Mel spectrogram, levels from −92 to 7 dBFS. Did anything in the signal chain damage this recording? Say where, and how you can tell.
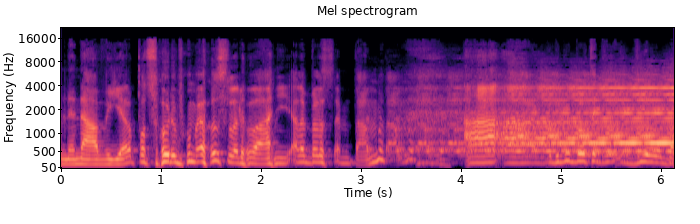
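Yes: feedback howl in the call path, from 3.05 s to the end. A loop builds a tone near 700 Hz, pulsing about every 300 ms, peaking about 4 dB above speech.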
